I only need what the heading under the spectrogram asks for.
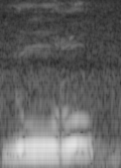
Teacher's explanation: واو ساکن سے پہلے پیش تو واو مدہ، اسے ایک الف کے برابر کھینچیں گے۔ نون واو پیش نو، ہا ہوا کے ساتھ نکالیں گے، ہا پیش ہو، نو ہو، تو پر ہے اسے پر پڑھیں گے، تو واو پیش تو، رو بھی پر ہے، رو پیش رو، تو رو، تا واو پیش تو، با واو پیش بو، دونوں کو برابر کھینچیں گے، تو بو۔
